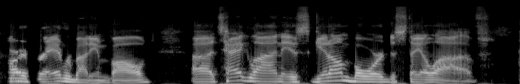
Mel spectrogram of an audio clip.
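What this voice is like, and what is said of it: Appalachian accent. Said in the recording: “this Appalachian, accent”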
